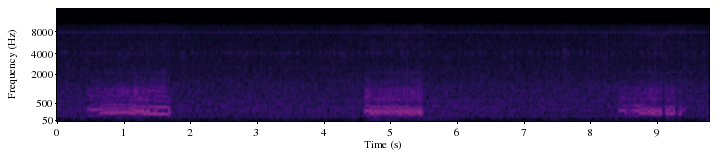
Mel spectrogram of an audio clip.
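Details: Haru, a pet cat, snoring while asleep at night in a dark room: three rough, buzzy breaths about four seconds apart, each lasting roughly a second, with a steady faint hiss between them.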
